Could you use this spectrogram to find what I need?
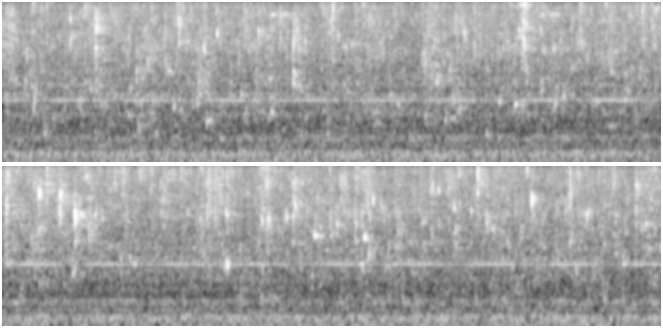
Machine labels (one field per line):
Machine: pump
